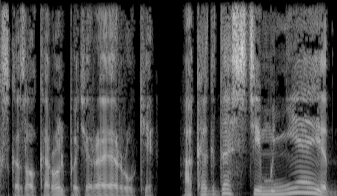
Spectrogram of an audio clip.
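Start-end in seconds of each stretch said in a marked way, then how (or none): 1.8-3.4 high, drawn-out faun voice; eager faun. A narrator's reading. Faun adding the next step of escape, eager. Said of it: "добавил Фавн".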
